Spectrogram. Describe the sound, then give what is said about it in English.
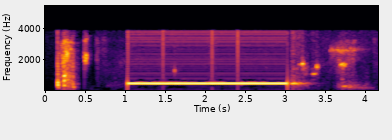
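Ringback tone on an outgoing telephone call: one steady, electronic buzzing tone lasting about two seconds, with brief muffled noises before and after it. “They're not going to answer the phone.”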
